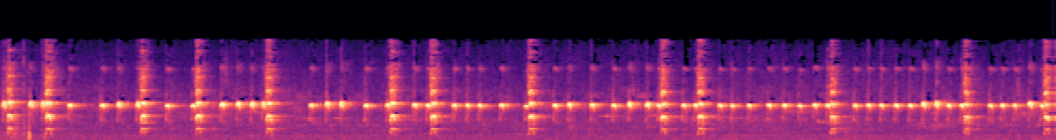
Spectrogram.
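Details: Angry red squirrel throwing a rant at a relaxed Eastern Cottontail under its favorite tree: a continuous rattle of high, sharp chip notes, quickening toward the end, with a faint low hum in the background.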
